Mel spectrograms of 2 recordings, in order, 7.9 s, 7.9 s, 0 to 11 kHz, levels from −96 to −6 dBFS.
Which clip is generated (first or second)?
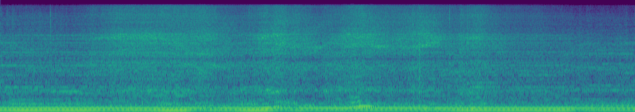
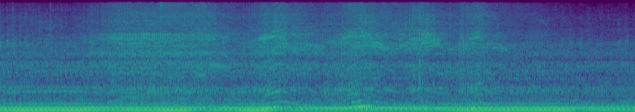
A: first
